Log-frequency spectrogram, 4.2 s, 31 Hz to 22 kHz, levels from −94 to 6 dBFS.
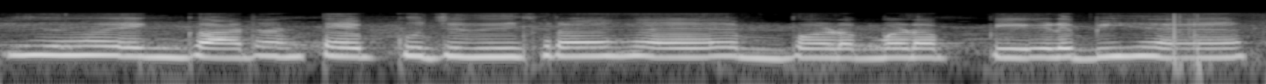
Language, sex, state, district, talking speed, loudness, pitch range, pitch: Hindi, female, Chhattisgarh, Raipur, 185 wpm, -16 LUFS, 250-275 Hz, 260 Hz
